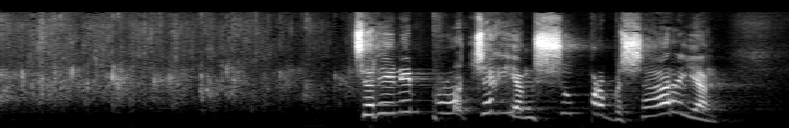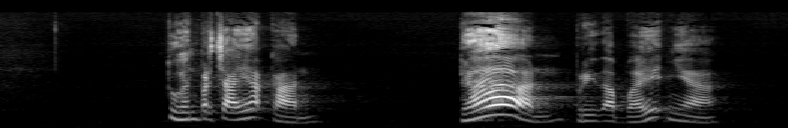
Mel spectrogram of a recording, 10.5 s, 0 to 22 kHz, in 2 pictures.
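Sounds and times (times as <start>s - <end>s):
audience applause: 0.0s - 2.5s
speech: 2.4s - 5.0s, 6.4s - 7.4s, 8.3s - 10.1s.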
